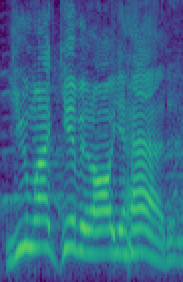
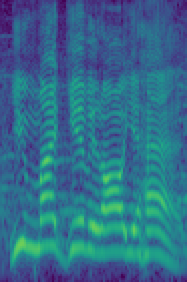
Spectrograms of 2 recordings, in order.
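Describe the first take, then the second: Both takes have the same delivery.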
